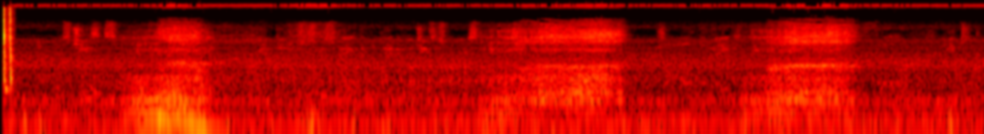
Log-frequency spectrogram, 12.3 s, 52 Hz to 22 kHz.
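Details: Baby snoring at 3am: three soft, breathy snores about four seconds apart over low room noise; snoring during sleep.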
